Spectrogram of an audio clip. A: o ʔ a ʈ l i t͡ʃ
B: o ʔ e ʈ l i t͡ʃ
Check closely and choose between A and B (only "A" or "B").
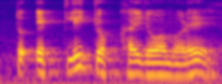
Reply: B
